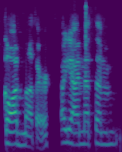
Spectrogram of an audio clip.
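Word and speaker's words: Gaudmother: They go by, and it's spelled Gaud, like gaudy, Godmother.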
